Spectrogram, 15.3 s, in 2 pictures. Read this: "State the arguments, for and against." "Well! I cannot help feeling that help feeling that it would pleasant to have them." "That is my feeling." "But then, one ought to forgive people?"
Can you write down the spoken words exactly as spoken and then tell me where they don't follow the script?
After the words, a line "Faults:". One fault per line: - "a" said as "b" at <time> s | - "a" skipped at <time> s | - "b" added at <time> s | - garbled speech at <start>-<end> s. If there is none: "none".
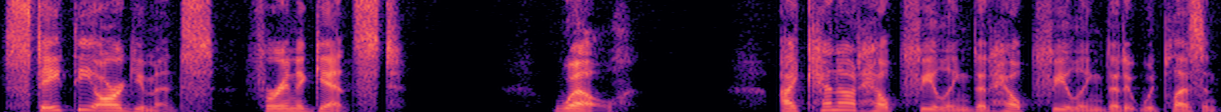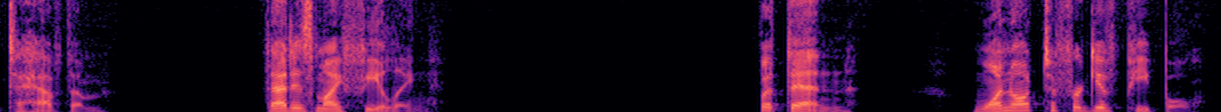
"State the arguments, for and against." "Well! I cannot help feeling that help feeling that it would pleasant to have them." "That is my feeling." "But then, one ought to forgive people?"
Faults:
none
